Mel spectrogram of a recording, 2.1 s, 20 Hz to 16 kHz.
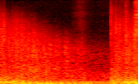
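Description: A FV3805 tank gun fires a shell in World of Tanks: a dense, rumbling roar that holds steady and then shifts sharply near the end, with no voices.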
